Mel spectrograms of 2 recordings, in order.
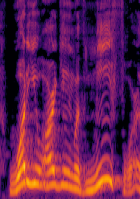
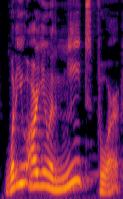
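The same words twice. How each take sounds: First: "me" pushed up and held as the peak word; stress on me. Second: Said in the usual way. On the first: Shown as a demonstration. Moses rebuking the people, weight on "me". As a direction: lean hard on "me", keep "arguing" light. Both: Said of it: "The emphasis is on me rather than argue".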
